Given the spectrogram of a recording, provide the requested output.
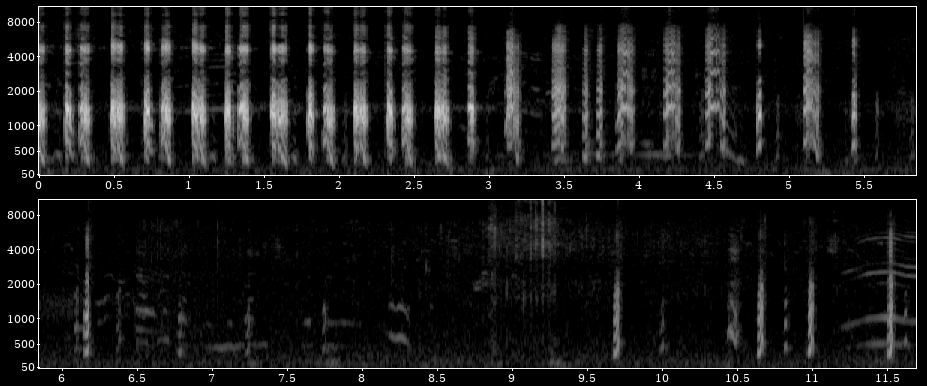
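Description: A female chukar gives a rapid run of harsh clucking notes that slows and thins out, then a few scattered single clucks after a pause.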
